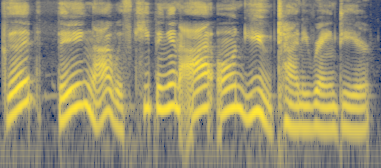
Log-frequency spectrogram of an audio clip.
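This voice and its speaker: A woman voicing a big, jolly, kindly old Santa in a picture book, in a booming, hearty manner. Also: very animated, a little slow, dark tone. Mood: kindly, reassuring.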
